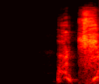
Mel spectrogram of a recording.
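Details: A single short human sneeze from a sneeze sound library: a quick in-breath followed by a sharp hissing burst.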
